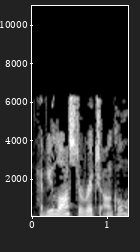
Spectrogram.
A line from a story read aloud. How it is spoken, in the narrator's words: I asked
